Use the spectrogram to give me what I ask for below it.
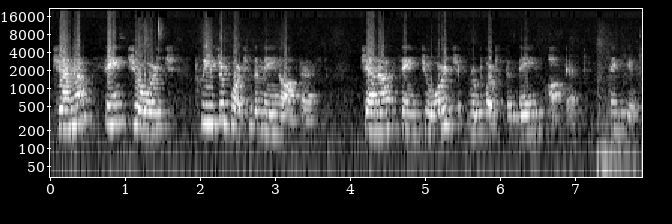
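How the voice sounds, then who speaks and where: Woman on a school intercom. Formal, measured office page, heard distant through an echoey loudspeaker with faint noise. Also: mid-range voice. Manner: formal, measured paging announcement. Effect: school intercom announcement over a loudspeaker. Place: school room, heard through a ceiling speaker.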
